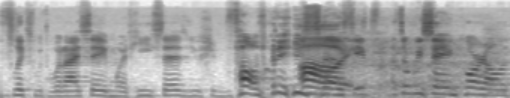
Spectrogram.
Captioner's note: laughs; audience laughing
